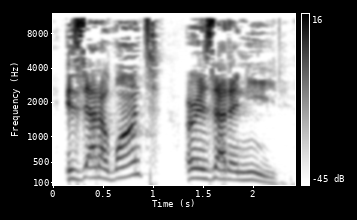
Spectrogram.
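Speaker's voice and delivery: put-on speaking with a French accent. Retelling a man at church quizzing his kids; french accent. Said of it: "he said it in a French accent".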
